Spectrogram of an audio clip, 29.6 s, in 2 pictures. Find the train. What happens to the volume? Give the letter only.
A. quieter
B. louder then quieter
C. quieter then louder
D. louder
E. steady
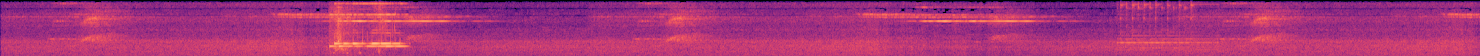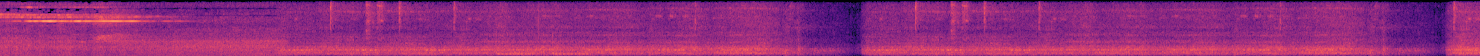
E.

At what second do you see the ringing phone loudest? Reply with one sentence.
The volume of the ringing phone peaks at 4 seconds.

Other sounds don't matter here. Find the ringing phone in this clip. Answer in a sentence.
You can hear the ringing phone from 3.2 to 4.1 s, from 11.2 to 12.2 s and from 19.9 to 20.6 s.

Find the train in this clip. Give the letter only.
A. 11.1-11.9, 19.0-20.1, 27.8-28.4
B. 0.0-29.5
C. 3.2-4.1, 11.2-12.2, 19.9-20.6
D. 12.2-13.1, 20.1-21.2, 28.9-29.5
B.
